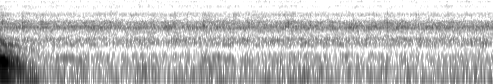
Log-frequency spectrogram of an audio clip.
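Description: Steady faint hiss with a light buzz under it, the background noise of the recording in a pause between spoken phrases; the end of a man's spoken word trails off at the very start.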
